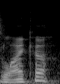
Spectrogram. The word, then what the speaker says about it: Leica: that you tend to make up your own pronunciations for many things like a it's leica hmm do you like her hey city this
